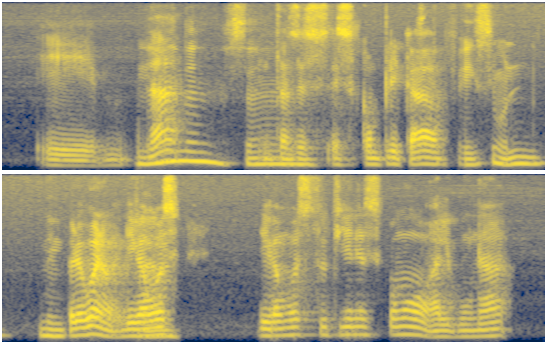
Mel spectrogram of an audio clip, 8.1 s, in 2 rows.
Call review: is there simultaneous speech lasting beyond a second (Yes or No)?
No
